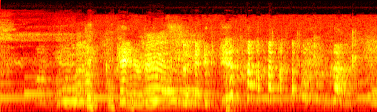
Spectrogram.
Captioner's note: laughing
